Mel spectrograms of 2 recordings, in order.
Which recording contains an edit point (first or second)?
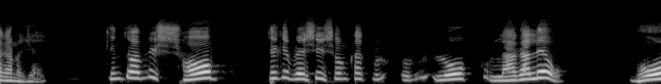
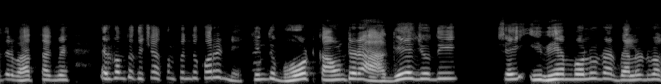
second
